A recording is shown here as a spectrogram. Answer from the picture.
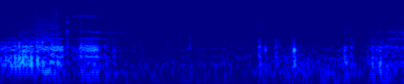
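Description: Near silence with faint handling noise from a plastic overhead map-lamp console: soft rustling in the first second, then a few small plastic clicks as the unit and its wiring connector are fitted.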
